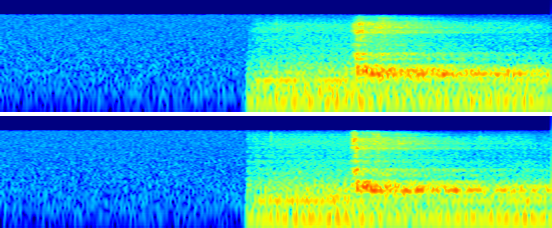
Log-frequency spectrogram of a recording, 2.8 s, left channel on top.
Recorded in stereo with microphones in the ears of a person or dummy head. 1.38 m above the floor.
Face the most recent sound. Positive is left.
turn(degrees=-70)  # may be behind; listen again after turning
